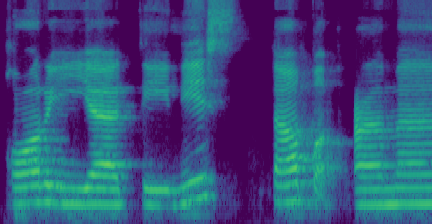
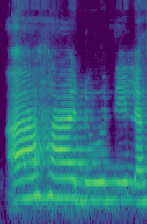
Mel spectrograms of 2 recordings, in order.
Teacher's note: disebabkan tanwin jumpa dengan hamzah wasal kena ubah. Tambah nun. Nun berbaris bawah sahaja.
